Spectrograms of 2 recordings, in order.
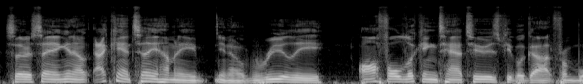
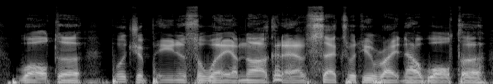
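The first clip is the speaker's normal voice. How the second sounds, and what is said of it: Imitates another person's voice. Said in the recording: “doing a Mike Ehrmantraut impression”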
